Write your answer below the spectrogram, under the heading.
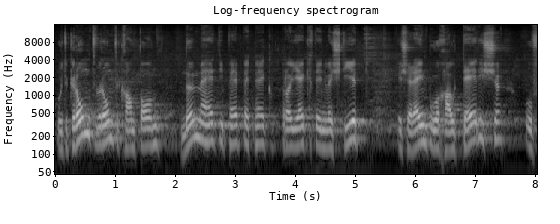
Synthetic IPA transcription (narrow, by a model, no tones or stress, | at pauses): ud̥əɡ̥ɾʊndʋaɾʊmd̪əɾkʰχɑnt̪oːnː | ʏmːəhɛt̚d̥ipʰeːpepʰeːpɾɔjɛkχt̪ɪnʋɛʃtiəɾt | ɪʃəɾɛɪnbuəχɑltɛːɾiʃə | uf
